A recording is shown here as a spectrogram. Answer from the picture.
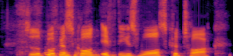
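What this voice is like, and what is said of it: Put-on New York accent. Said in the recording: “Do you like my New York accent? ... Yeah, it's not bad. It's not bad.”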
